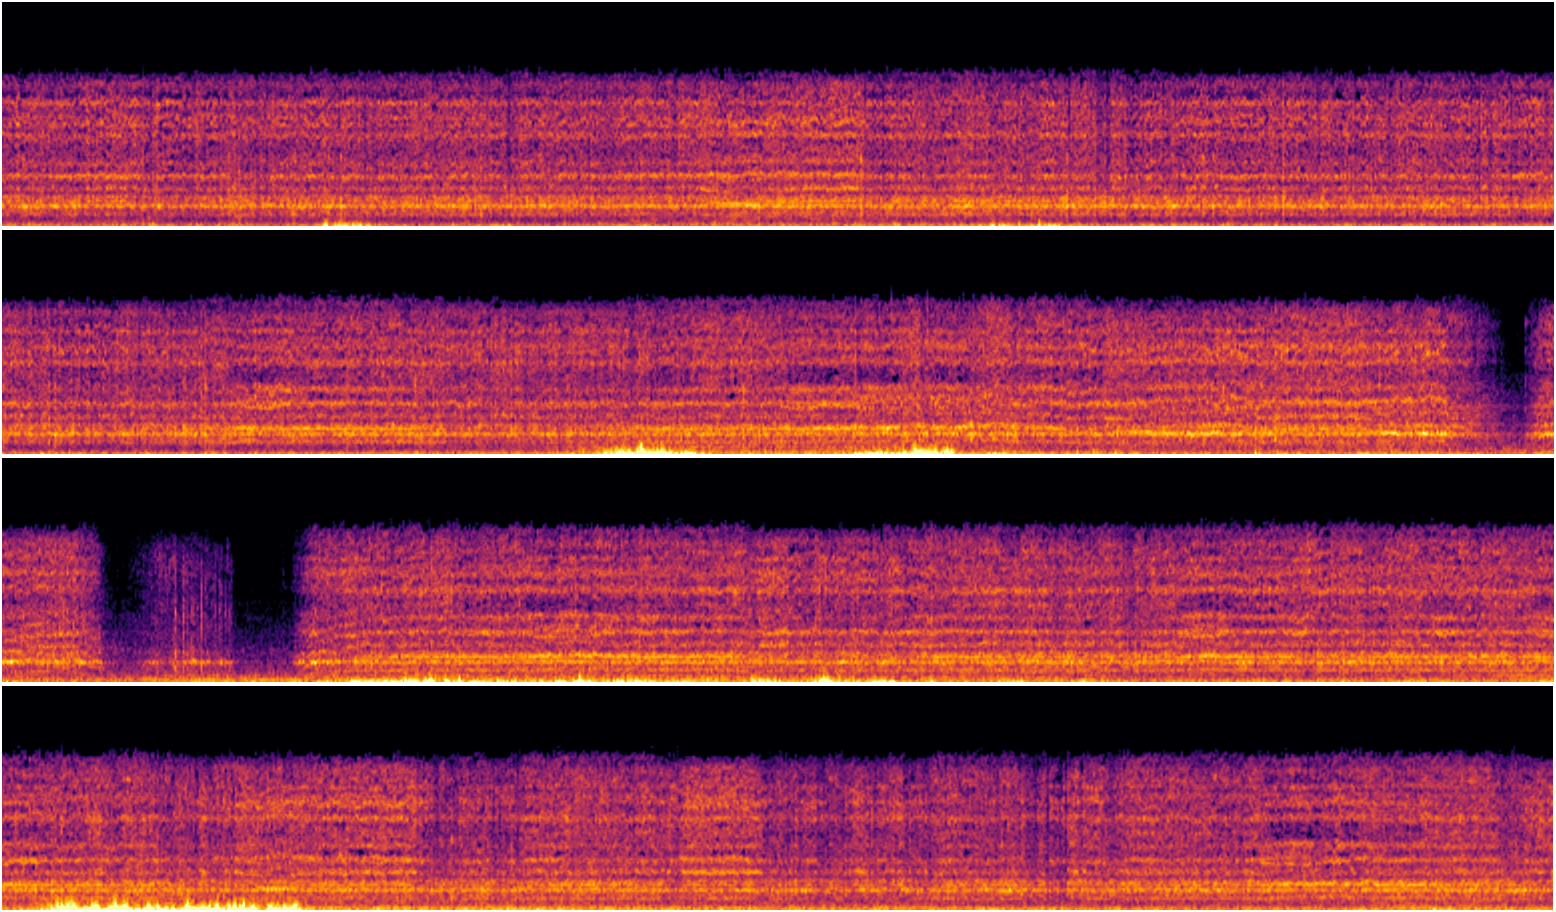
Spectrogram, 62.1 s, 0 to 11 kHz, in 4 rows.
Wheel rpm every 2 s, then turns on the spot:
160, 170, 170, 160, 170, 170, 170, 170, 170, 170, 170, 170, 160, 160, 150, 80, 40, 140, 170, 160, 160, 170, 160, 160, 170, 170, 170, 170, 170, 170, 170.
none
